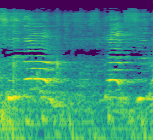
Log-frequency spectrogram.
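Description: Children's voices shouting in a large hall: two short, high-pitched calls, one at the start and one near the end.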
